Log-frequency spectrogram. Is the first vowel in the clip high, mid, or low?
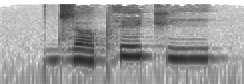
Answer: low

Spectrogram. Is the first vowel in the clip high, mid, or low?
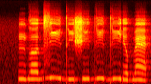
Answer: mid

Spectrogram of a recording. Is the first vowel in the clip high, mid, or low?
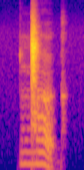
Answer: mid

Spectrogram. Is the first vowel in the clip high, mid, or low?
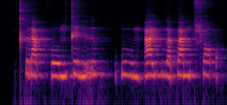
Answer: low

